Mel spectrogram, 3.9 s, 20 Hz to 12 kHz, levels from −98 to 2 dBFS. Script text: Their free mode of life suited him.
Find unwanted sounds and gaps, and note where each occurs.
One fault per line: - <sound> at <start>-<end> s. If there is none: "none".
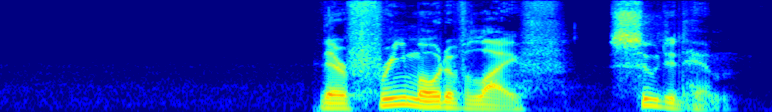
none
